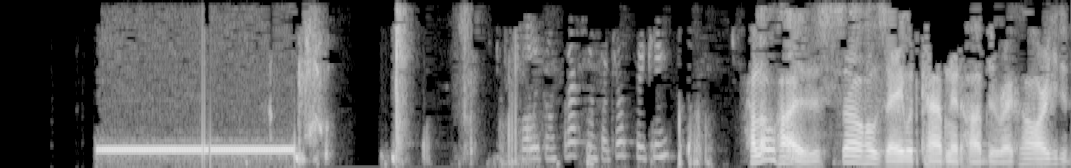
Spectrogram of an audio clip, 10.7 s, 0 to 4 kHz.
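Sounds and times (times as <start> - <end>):
telephone ringing tone while a call is transferred: 1.0 - 3.0
speech: 5.2 - 10.6.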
